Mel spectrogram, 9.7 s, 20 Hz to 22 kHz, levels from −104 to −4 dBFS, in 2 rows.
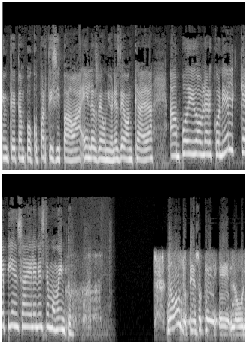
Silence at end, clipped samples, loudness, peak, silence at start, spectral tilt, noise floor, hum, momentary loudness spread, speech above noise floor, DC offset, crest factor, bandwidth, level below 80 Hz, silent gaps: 0 s; under 0.1%; -17 LUFS; -4 dBFS; 0 s; -5 dB/octave; -84 dBFS; none; 7 LU; 67 dB; under 0.1%; 14 dB; 13.5 kHz; -62 dBFS; none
